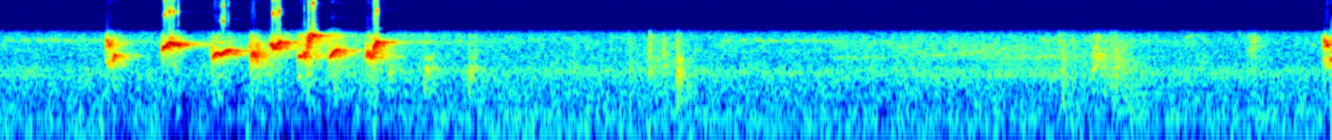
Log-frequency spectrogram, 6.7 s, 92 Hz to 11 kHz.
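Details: Red-whiskered bulbul song used to lure wild birds and for young birds to learn from, recorded 30 April 2021: a short burst of rich, warbled notes lasting about one and a half seconds, then near silence with faint distant chirps.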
